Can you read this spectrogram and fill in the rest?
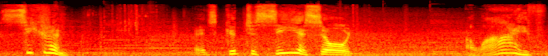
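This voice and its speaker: A man's voice: fairly high pitch, drawn-out words, music in the background, heavily acted. An actor playing a wry, sarcastic old male advisor who trades dry quips. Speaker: video game character. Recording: game audio with steady background noise.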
